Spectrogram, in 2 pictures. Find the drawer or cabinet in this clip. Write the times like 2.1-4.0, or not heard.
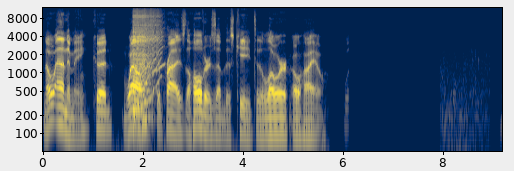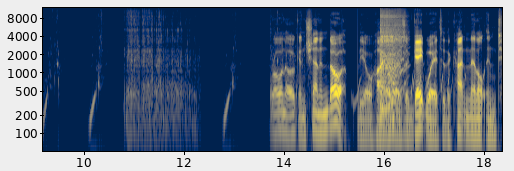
1.8-2.5, 15.9-16.5.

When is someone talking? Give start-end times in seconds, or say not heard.
0.0-5.7, 13.8-18.3.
